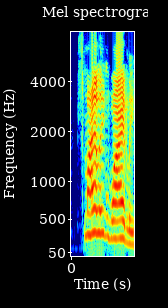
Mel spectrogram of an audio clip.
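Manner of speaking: plain reading voice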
